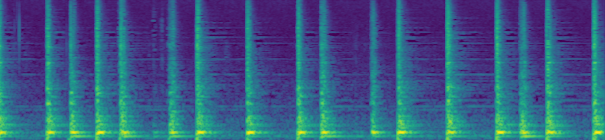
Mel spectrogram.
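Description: Acoustic guitar chords strummed at about four strums a second, with a strum left out here and there. This breaks up a steady down-down-up pattern by varying the spacing of the strums.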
